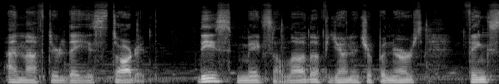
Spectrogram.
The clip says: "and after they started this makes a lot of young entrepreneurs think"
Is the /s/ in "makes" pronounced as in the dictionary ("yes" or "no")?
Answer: yes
